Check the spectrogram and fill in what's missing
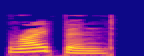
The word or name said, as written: ripened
